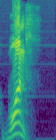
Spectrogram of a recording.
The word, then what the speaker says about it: Wunth: Wunth, it's pronounced W-U-N-T-H, but it's spelled at – the number one, THGOODS, on Instagram.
